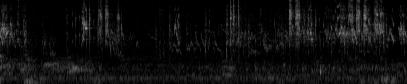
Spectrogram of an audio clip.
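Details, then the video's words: Pet budgerigars kept as a colony with a breeding pair, giving scattered high chirps and squawks that swell into a lively overlapping chatter in the second half. "Cute Budgies Chirping Sounds"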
